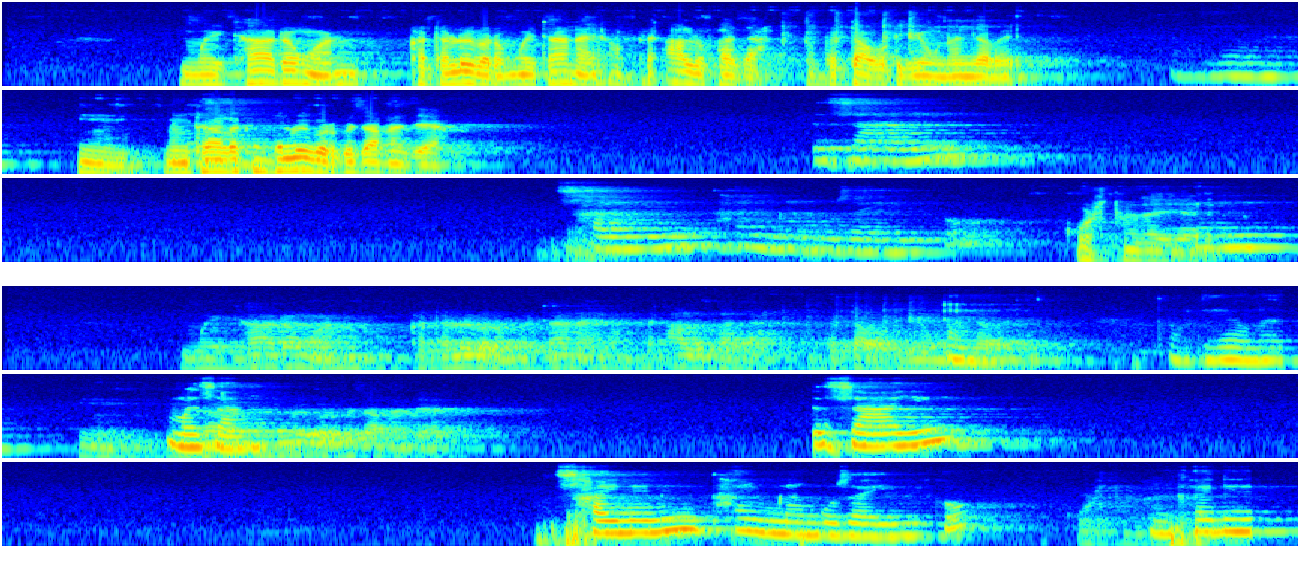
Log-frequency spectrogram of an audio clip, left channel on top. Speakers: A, on the left (about 40°); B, on the right (about 35°).
A: <inaudible> मैथा दंमोन। खान्थाल बेगराव मैथा होनाय, ओमफ्राय आलु फाजा ओमफ्राय दाउदै एवना
B: अ ए
A: जाबाय।
B: <inaudible>
A: उम नोंथाङालाय
B: मोजां
A: खान्थाल बेगरखौ जाना जाया?
B: जायो। सायनोनो टाइम नांगौ जायो बेखौ।
A: खस्थ' जायो
B: ओंखायनो
A: आरो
